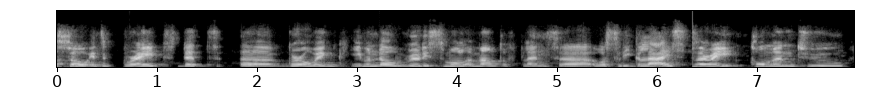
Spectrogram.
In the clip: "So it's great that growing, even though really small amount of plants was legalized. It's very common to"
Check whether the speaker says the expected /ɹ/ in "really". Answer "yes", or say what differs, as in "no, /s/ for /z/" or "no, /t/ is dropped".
yes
